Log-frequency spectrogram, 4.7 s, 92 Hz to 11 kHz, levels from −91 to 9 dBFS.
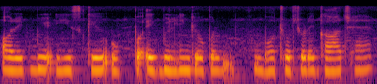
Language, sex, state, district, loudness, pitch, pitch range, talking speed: Hindi, female, Assam, Sonitpur, -19 LUFS, 205 Hz, 205-210 Hz, 175 wpm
